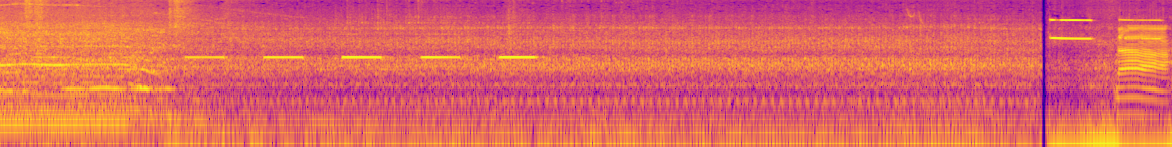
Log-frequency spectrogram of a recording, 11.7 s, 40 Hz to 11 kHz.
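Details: Scania P410 truck at diesel idle: evenly spaced high beeps that stop when switched off; the inter-wheel differential lock warning alarm, checked while troubleshooting uneven braking.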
